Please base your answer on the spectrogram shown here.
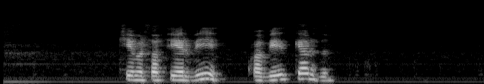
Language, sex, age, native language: Icelandic, female, 50-59, Icelandic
